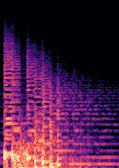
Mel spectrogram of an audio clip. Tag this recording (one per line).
sfx
effect
application
click
bleep
blip
intros
intro
sound
desktop
clicks
game
bootup
event
startup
